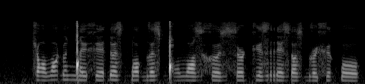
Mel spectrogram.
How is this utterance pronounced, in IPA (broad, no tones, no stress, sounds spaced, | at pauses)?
kʲ e ðˤ e ɡ ə ŋ͡ǃ e x e ɗ ə z ɡ͡b ɔ ɡ ə z ɡ͡ǃ ɵ ðˤ ə˞ z x ɵ z s ə˞ kʲ ə z r e z ɾ ɔ z ɡ ə˞ xʲ ɔ k͡p o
